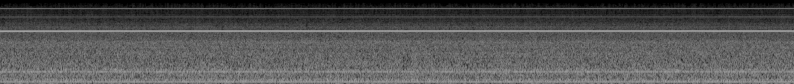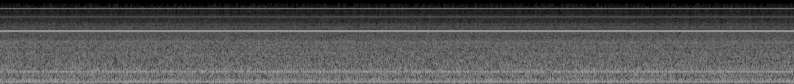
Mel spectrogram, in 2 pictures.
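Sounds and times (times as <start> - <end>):
vacuum cleaner running: 0.0 - 15.8.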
